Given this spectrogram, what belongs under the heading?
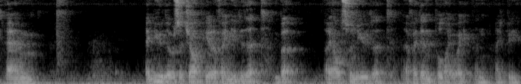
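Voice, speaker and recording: A man's voice: sits low, level tone, normal speed, warm tone. A man with a Shetland accent answering interview questions in an understated, matter-of-fact way. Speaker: mussel farmer and boat skipper. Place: indoors in an office. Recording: very echoey room, faint noise.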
